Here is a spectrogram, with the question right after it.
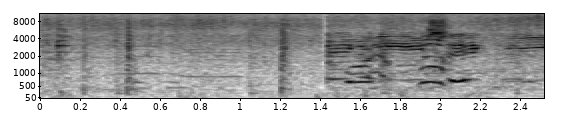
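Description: Beef steaks, some well done and some rare, sizzle on an outdoor grill alongside potatoes, a steady crackling hiss with scattered pops and clatter of cooking.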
